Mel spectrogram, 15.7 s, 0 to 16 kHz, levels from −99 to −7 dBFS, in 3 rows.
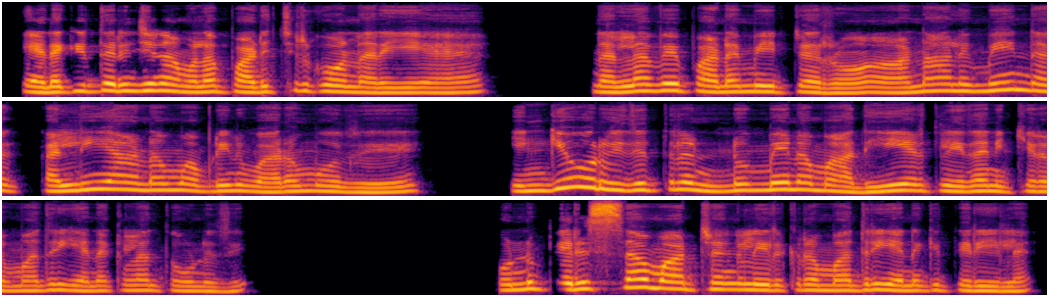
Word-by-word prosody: எனக்குத் 210 +4 +2
தெரிஞ்சு 255 0 +4
நம்மலாம் 215 -2 +1
படிச்சிருக்கோம் 215 +1 0
நிறைய. 185 0 0 0.9
நல்லாவே 245 +6 +3
பணம் 220 +1 +1
ஈட்டுர்றோம். 195 -3 -1
ஆனாலுமே 245 +5 0
இந்தக் 240 -9 -3
கல்யாணம் 245 +2 +1
அப்படின்னு 215 +2 -2
வரும்போது, 195 -3 -1 0.8
எங்கயோ 225 +11 +1
ஒரு 290 - +3
விதத்துல, 250 +3 0
இன்னுமே 235 +6 +1
நம்ம 235 -4 0
அதே 180 +4 -1
இடத்துலயே 210 -3 -2
தான் 210 -1 +1
நிக்கிற 190 +2 -4
மாதிரி 200 +4 -2
எனக்கெல்லாம் 195 +1 -6
தோணுது. 170 -1 -5 1.3
ஒண்ணும் 230 +3 0
பெருசா 245 +5 +6
மாற்றங்கள் 235 -3 +1
இருக்கற 205 +1 -3
மாதிரி 210 +3 0
எனக்குத் 190 -1 -5
தெரியல. 180 -2 -1
215 Hz, 120 wpm, -23 LUFS, 195-245 Hz, 1.3 s, பெருசா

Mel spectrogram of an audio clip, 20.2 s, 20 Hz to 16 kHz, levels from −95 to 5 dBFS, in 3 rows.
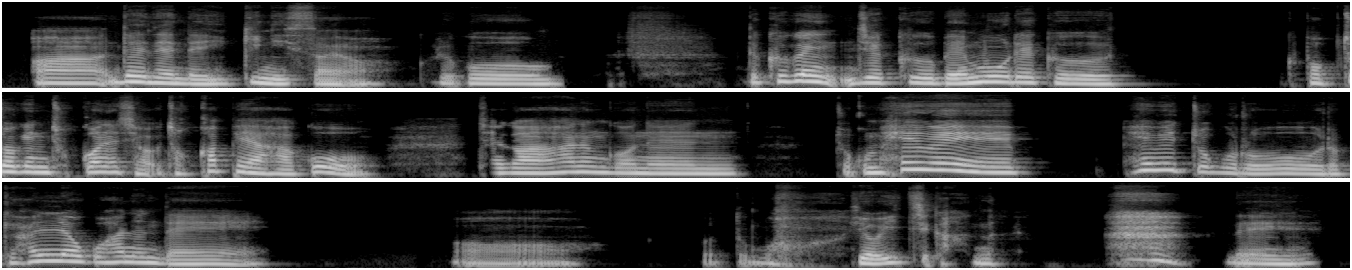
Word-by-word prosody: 아 170 -1 +1
네네네. 180 -8 +4
있긴 155 +4 +1
있어요. 145 - -2 0.2
그리고 155 -4 0 0.9
근데 - - -4
그게 225 +4 +4
인제 180 -1 +1
그 175 -2 0
매물에 195 +4 +5
그, 150 -5 0 0.7
그 - - -26
법적인 200 +3 +2
조건에 200 +1 -1
저 155 -7 -5
적합해야 195 +4 0
하고 150 0 0 0.5
제가 175 0 +1
하는 205 -1 0
거는 160 -3 0 0.5
쪼끔 185 +1 0
해외에 235 -10 +3 0.5
해외 270 +2 0
쪽으로 160 -5 -2
이렇게 145 +4 -5
하려고 225 0 +2
하는데 145 -8 -1 0.9
어 80 -2 -9 0.6
그것도 - - -17
뭐 - - -8 0.4
여의치가 175 +3 0
않아요. 155 -5 -5 1.1
네. 160 -3 -2
170 Hz, 225 characters per minute, -23 LUFS, 155-200 Hz, 1.1 s, 매물에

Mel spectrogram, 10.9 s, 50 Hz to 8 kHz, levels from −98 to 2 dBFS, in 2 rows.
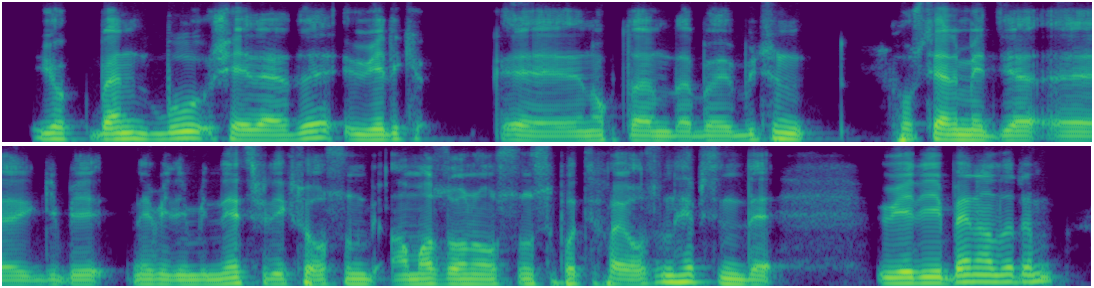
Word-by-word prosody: Yok 120 -1 -1
ben 120 -1 +2
bu 135 -2 +3
şeylerde 110 +5 +1
üyelik, 110 +1 0 0.4
eee, 95 -3 -2
noktalarında 95 -2 -3
böyle 95 -1 -3
bütün 120 +2 0 0.4
sosyal 110 +1 +3
medya, 100 -1 +1
eee, 95 -1 -1
gibi 95 +1 -5
ne 100 0 -1
bileyim, 95 -1 0
bir 95 0 -1
Netflix 105 -2 -1
olsun, 100 +1 0
bir - - -12
Amazon 105 +2 +1
olsun, 100 +1 -2
Spotify 105 +2 -3
olsun, 105 +8 +1
hepsinde 115 -10 +1 0.5
üyeliği 120 +1 +5
ben 145 +1 +6
alırım; 150 - +1
105 Hz, 150 wpm, -23 LUFS, 100-120 Hz, 0.5 s, ben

